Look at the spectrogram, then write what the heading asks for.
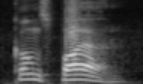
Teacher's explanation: Conspire, two syllables only. Stress on the final.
